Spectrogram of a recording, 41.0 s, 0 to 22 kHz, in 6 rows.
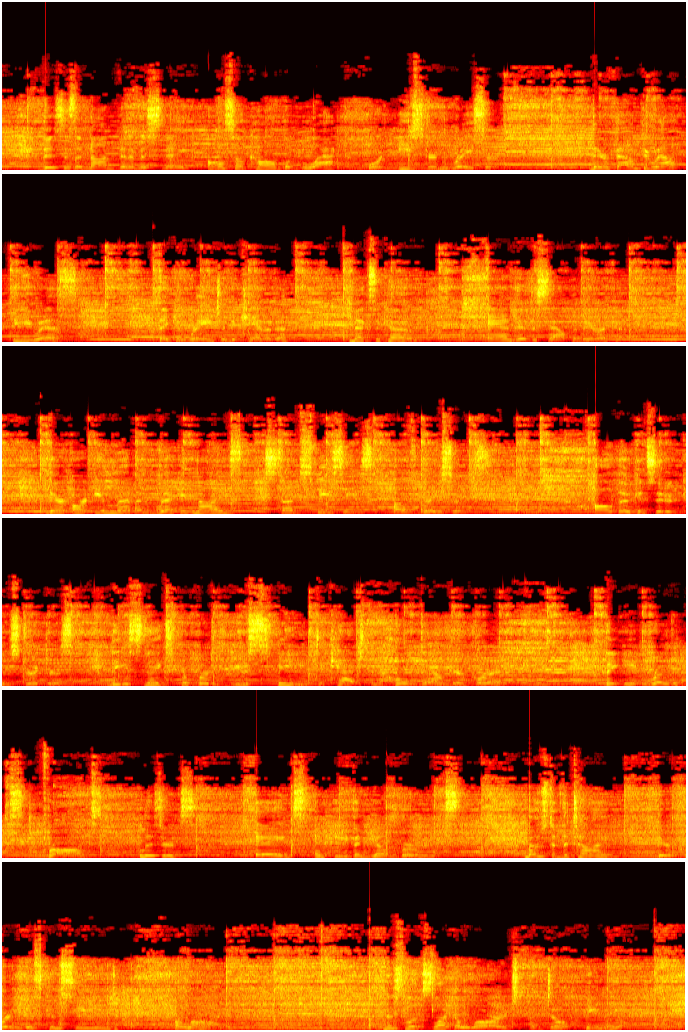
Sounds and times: Music: 0.0 - 41.0
Speech: 0.2 - 5.0, 5.9 - 7.6, 8.4 - 11.1, 11.7 - 13.1, 14.1 - 18.5, 19.5 - 25.6, 26.5 - 29.3, 29.9 - 32.0, 32.6 - 36.6, 38.0 - 40.5.

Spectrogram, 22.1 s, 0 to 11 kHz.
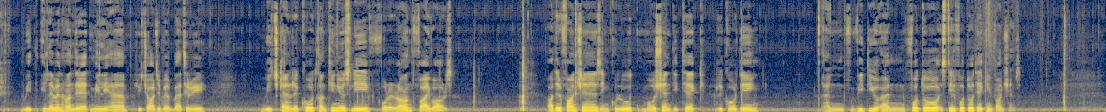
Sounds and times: Speech: 0.4 - 4.1, 5.2 - 9.1, 11.0 - 15.2, 16.4 - 20.4.

